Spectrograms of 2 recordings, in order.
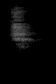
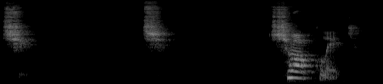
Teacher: it's pronounced as if it had a T sound before.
